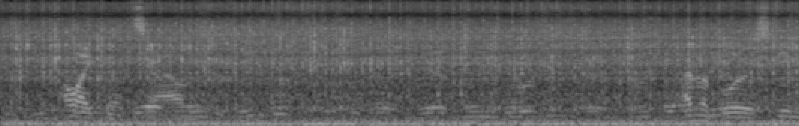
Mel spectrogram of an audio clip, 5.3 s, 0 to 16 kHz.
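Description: A 1956 Oliver tractor engine runs at a steam and gas engine parade, a steady low chugging idle heard close while people talk over it.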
